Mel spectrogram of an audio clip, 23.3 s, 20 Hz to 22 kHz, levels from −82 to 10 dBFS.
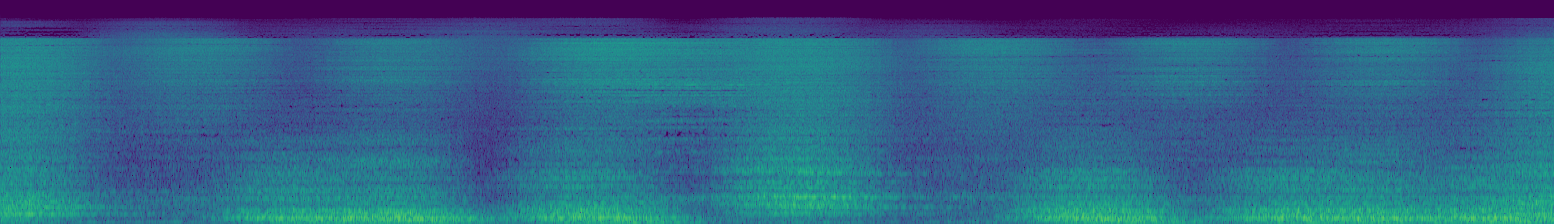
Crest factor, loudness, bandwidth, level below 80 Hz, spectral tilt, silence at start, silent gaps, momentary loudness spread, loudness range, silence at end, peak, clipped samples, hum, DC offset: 16 dB; -19 LUFS; 16 kHz; -32 dBFS; -4 dB/octave; 0 s; none; 10 LU; 6 LU; 0 s; -4 dBFS; under 0.1%; none; under 0.1%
